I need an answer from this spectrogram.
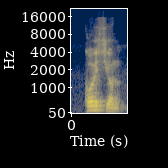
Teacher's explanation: la unión de dos vocales abiertas diferentes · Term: hiato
